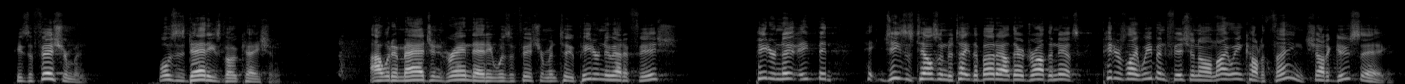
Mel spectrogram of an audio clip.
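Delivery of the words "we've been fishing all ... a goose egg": full-on, total sarcastic tone. Retelling Peter's reply to Jesus about the nets: put-on sarcasm as Peter. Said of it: "with total sarcasm".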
